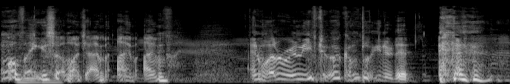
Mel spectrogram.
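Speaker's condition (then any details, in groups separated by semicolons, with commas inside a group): Dysphonia; lost singing voice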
